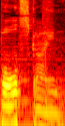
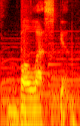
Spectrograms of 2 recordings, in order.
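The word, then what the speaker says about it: Boleskine: businesses here somebody was asking me about bull skying street bowl sky and i'm like what where is bull sky uh this is bellescan boleskin um okay this is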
